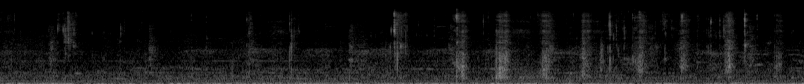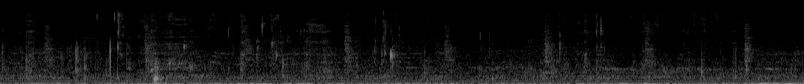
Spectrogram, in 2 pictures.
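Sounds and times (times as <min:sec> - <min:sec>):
person chewing and biting food: 0:03.9 - 0:12.1.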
